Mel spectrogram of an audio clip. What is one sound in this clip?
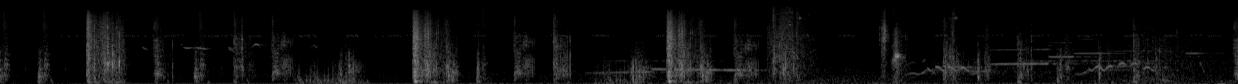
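Footsteps crunch over snow.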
